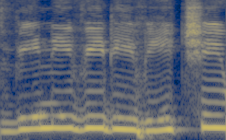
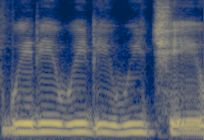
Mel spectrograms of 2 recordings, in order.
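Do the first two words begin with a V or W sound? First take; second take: V sound; W sound. First: The first two words begin with a V sound. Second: The first two words begin with a W sound. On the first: The speaker calls it wrong. "I like it better with the V sound, so I still mispronounce it on purpose" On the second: The speaker calls it right. "which is actually pronounced"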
